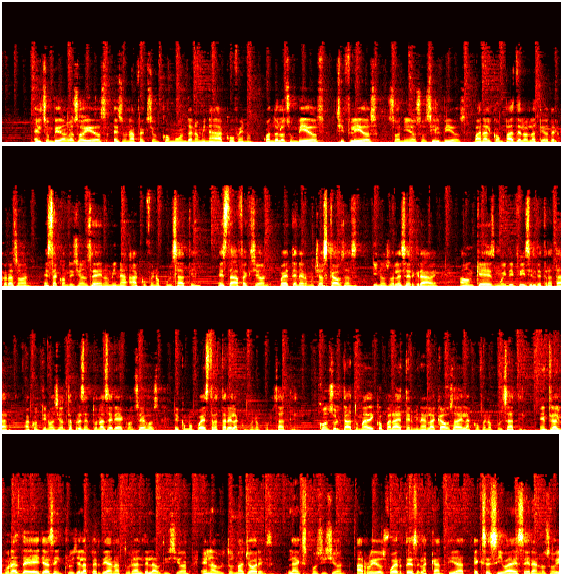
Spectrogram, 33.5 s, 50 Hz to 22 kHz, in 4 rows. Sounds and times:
Music: 0.0 - 33.5
Speech: 0.4 - 33.5.

